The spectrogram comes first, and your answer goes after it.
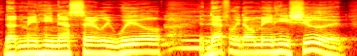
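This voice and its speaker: A man's voice: mid-range voice, a little fast, crowd noise. A man on a talk show panel, casually explaining his views in an earnest way. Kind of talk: casual group discussion.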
